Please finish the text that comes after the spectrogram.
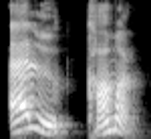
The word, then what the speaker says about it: القمر: So القمر, القمر, اللام تنطق هنا القمر.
